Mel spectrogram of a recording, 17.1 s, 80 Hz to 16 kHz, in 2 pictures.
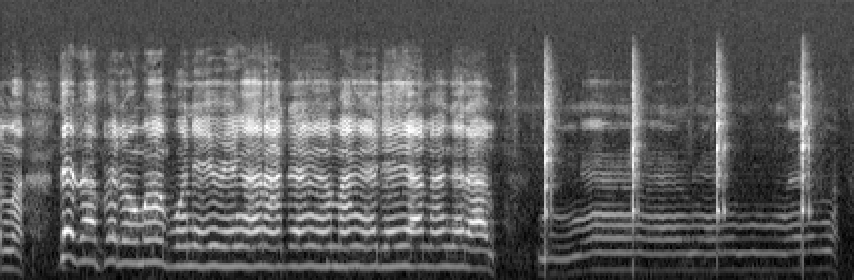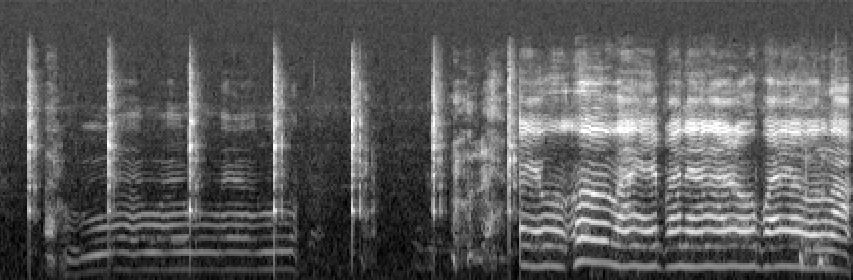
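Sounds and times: man chanting: 0:00.0 - 0:12.2, 0:13.6 - 0:17.0
sharp percussive beat: 0:06.3 - 0:06.6, 0:07.2 - 0:08.2, 0:08.8 - 0:09.8, 0:10.4 - 0:13.8.

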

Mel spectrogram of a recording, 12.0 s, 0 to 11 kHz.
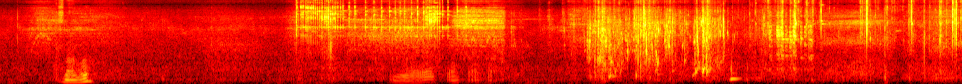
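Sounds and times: fish splashing at water surface: 0:07.2 - 0:09.5.

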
